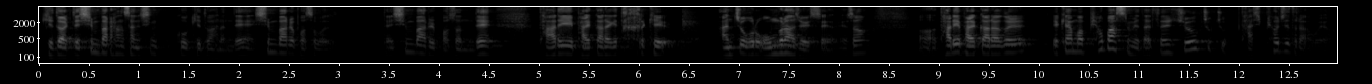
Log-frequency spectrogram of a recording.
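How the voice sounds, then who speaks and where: A man's voice: mid-range voice, animated, quick pace. A middle-aged man, a missionary preacher, telling personal testimony in a sermon, with storytelling and emphatic rhetorical questions.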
